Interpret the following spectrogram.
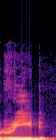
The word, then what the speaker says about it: read: यहाँ पर जो दूसरी और तीसरी फॉर्म है इसके स्पेलिंग पहली फॉर्म जैसे ही हैं, READ, लेकिन पहली फॉर्म को रीड पढ़ा जाता है और दूसरी और तीसरी फॉर्म को रेड।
